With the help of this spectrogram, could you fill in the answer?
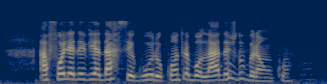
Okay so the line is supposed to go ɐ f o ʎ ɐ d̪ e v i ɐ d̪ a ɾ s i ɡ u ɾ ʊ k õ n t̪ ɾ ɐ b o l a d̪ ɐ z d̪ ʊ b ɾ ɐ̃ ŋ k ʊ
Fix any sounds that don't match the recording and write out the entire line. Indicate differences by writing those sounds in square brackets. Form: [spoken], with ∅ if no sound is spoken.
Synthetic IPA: ɐ f o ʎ ɐ d̪ e v i ɐ d̪ a ɾ s [e] ɡ u ɾ ʊ k õ n t̪ ɾ ɐ b o l a d̪ ɐ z d̪ ʊ b ɾ ɐ̃ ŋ k ʊ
